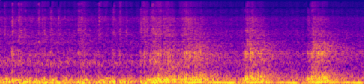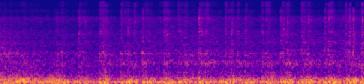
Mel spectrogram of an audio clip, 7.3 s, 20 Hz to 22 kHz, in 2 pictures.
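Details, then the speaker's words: Vehicle "Capone" first start after exhaust extension (old headers, bullet mufflers, 3.5" stainless pipe): deep throaty note, sharp rev blips over steady low rumble, even exhaust tone; much better than before, normal cold start and revving. "Yeah, it's way better. That's amazing how much better it is."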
